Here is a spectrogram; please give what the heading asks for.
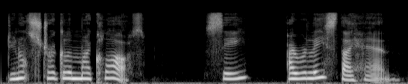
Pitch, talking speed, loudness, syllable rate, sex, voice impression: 260 Hz, 145 wpm, -16 LUFS, 4.6 syllables/s, female, feminine, adult-like, relaxed, slightly dark, soft, slightly halting, calm, slightly friendly, kind, modest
